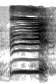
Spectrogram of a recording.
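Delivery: high, loud imitated honk; loud high horn noise; car horn. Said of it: "make a point with your horn".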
